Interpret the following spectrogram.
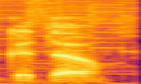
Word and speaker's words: Godot: good oh pronounced i it's from the uh waiting for godot play i believe it's a french fly so i always try to pronounce it with the as if a french person were saying good though but though oh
